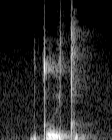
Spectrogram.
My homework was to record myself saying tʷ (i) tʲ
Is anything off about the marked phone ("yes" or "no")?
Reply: no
